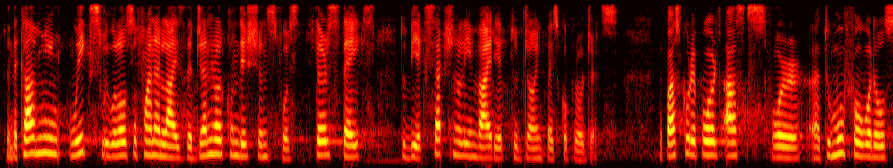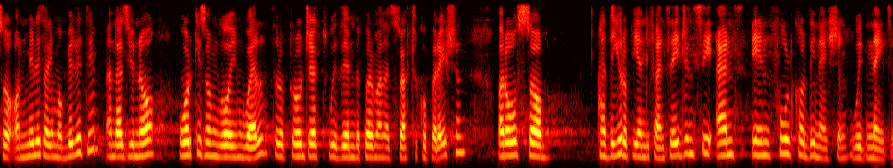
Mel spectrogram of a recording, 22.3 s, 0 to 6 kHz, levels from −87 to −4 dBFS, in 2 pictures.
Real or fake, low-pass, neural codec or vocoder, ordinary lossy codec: fake; 5.4 kHz; codec, 24 kHz, 6 kbps, HILCodec; none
